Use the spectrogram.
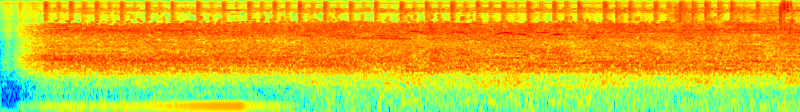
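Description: A large crowd of Venezuelans at a mass rally in Madrid for María Corina Machado roars and shouts "libertad" continuously, a loud, dense wall of voices that stays steady for the whole stretch.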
